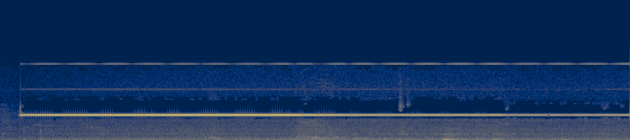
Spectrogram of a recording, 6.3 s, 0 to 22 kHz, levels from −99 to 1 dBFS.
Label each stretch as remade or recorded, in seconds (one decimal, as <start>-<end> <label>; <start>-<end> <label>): 0.0-6.3 recorded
